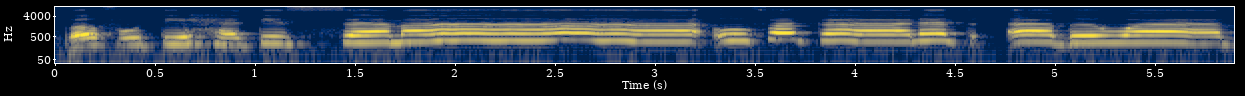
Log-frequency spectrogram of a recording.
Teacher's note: വാവ് ഉച്ചരിക്കുമ്പോൾ ചുണ്ടുകളൊന്ന് സർക്കിൾ ചെയ്ത് കൊടുക്കുക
